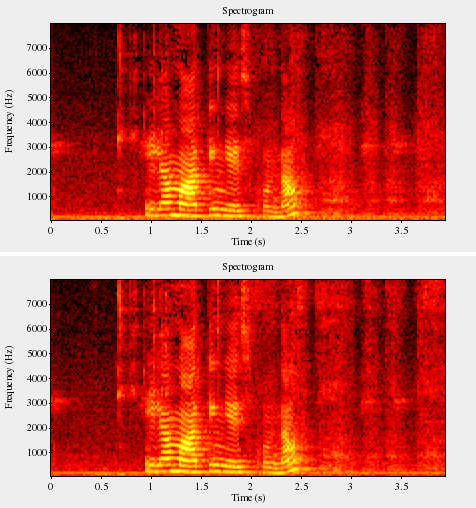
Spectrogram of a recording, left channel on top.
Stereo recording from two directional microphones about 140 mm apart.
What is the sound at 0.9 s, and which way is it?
A woman's voice, 40° right (ahead or behind).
